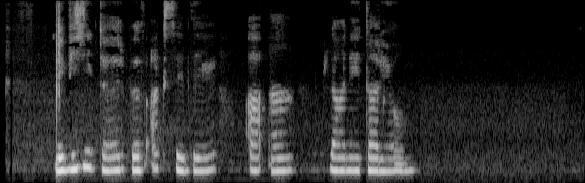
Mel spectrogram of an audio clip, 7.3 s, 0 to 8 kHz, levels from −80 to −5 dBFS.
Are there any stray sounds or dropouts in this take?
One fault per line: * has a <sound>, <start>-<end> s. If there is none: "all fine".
all fine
